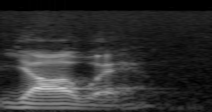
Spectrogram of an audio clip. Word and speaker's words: Yahweh: Usually in these days, we pronounce it Yahweh.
